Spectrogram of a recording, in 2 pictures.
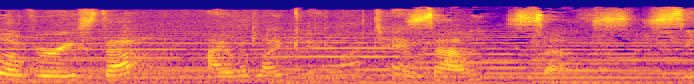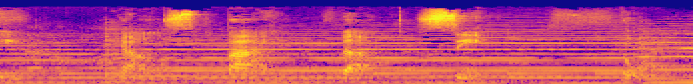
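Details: Adult actor in comedy trailer; lisp (acted).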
